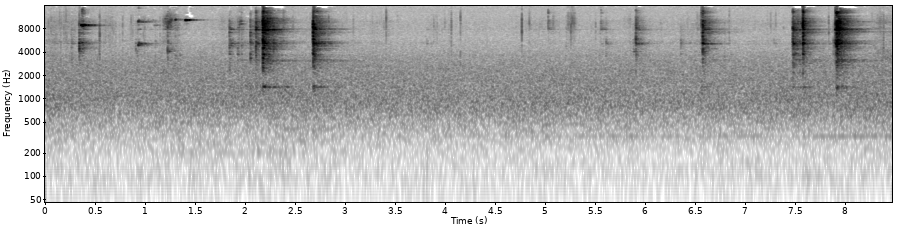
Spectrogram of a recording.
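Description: Steel wire cattle panel clinking and rattling against steel T-posts as it is shifted into place by hand: scattered sharp metallic clicks, a few ringing briefly, in clusters about a second in, around two to three seconds in and near the end.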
